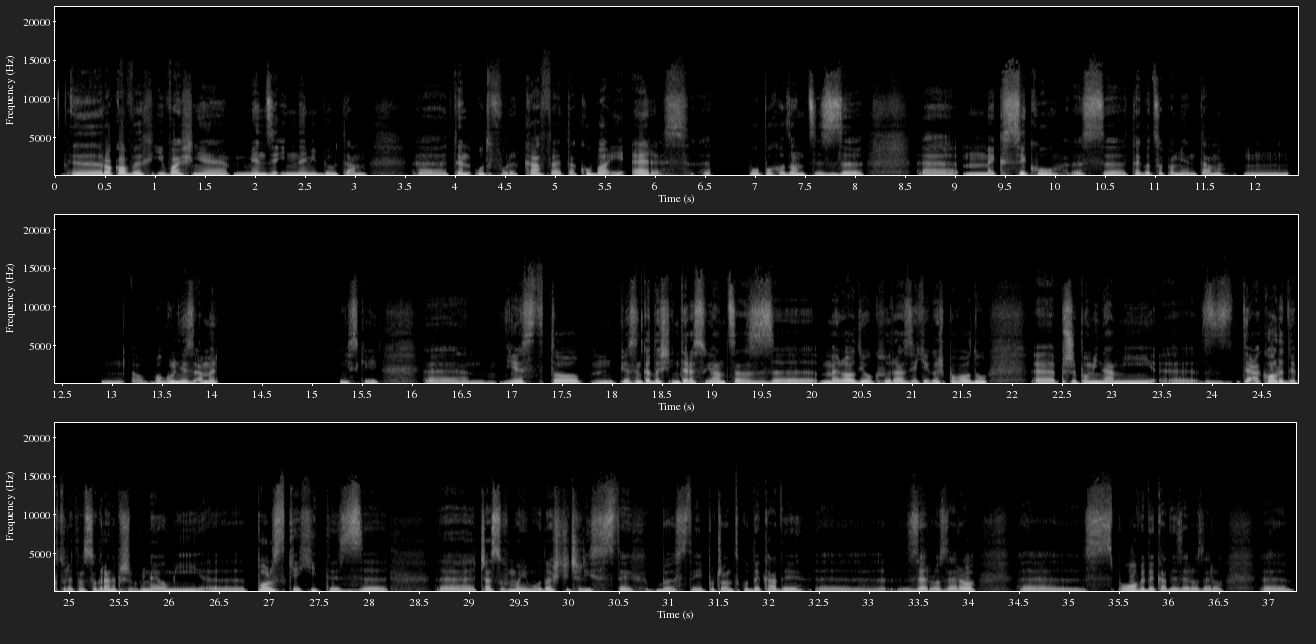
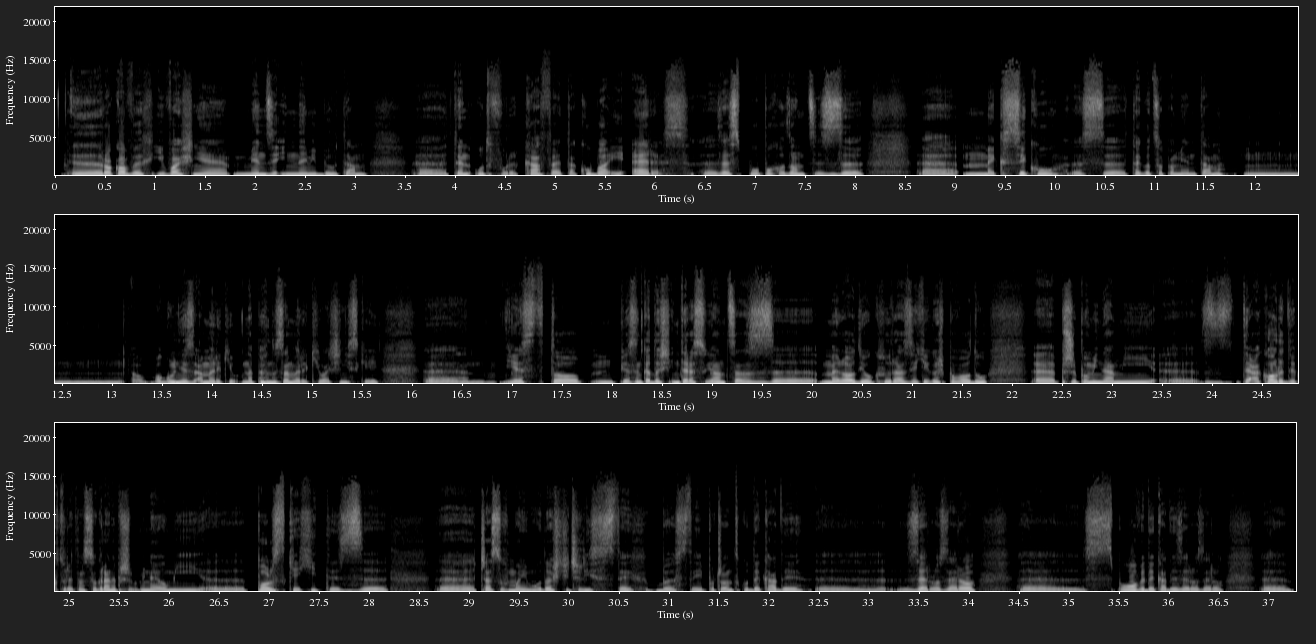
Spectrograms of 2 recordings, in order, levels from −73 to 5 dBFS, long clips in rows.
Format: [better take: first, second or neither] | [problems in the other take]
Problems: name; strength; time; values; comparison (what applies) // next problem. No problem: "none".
second | audio cutting out; at 6.5 s, at 12 s for 0.5 s and at 14 s for 1 s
